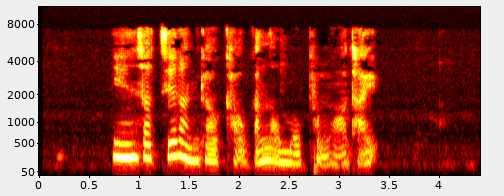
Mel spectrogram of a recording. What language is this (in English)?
Cantonese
